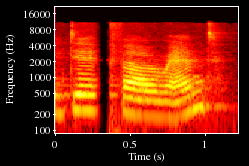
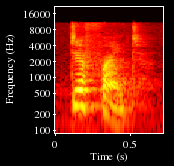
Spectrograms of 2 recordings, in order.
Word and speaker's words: different: look at this one we don't say different we say different the e disappears different here are a couple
